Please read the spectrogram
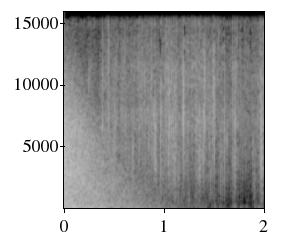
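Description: Explosion sound effect: a sudden boom at the start that dies away over about a second and a half, with scattered crackles as it fades.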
